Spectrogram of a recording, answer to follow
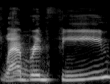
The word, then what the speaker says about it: Labyrinthine: Yeah, it's like Labyrinthine, but I just pronounce it as Labyrinth.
